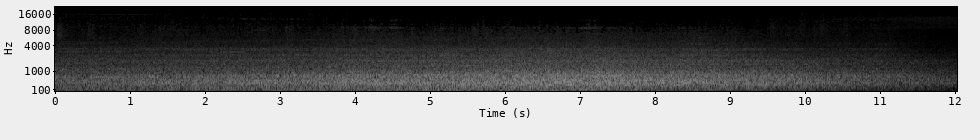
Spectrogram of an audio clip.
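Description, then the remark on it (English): A subway train rumbles and roars steadily, swelling a little as it gets underway, then begins to fade as it pulls off. No voices. “He turned abruptly and saw the coffee toner girl again, some hidden secret on her lips, before the train kicked into motion and the moment was locked behind them all.”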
